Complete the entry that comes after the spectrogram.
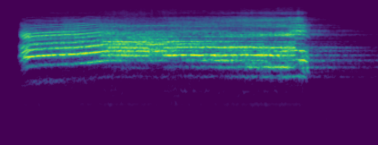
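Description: A woman's long, shrill horror scream, loud and close, held steadily for about three seconds before cutting off, with a brief fading tail.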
